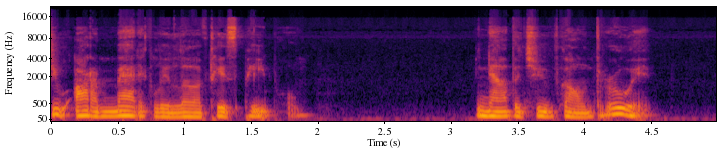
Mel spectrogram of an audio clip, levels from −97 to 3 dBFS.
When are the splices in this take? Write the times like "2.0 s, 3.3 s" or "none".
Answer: 3.0 s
